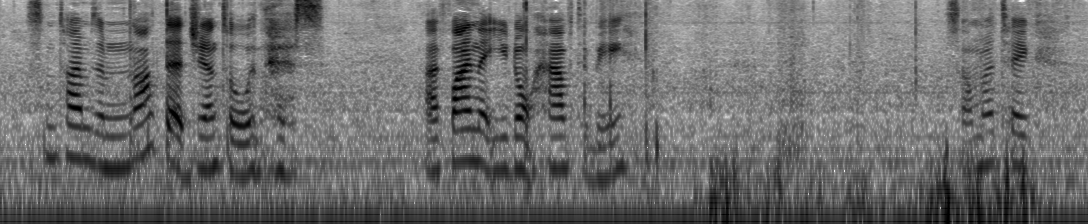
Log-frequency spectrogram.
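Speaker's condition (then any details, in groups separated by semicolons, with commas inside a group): No condition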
